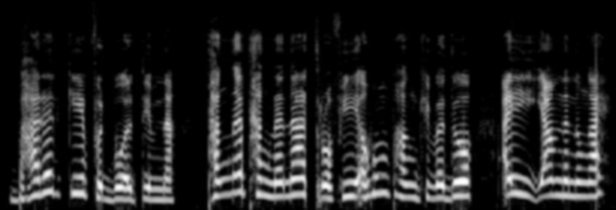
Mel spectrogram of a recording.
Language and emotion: Manipuri, happy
